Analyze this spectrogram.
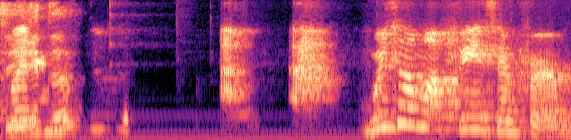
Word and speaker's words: Phineas and Ferb: Help me out if I pronounce this wrong. Phoebus and Fiber. Phineas and Ferb. There you go.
